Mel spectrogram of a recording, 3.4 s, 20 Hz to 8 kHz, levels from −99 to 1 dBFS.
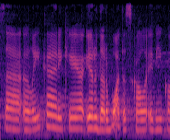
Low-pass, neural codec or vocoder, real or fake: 7.2 kHz; none; real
